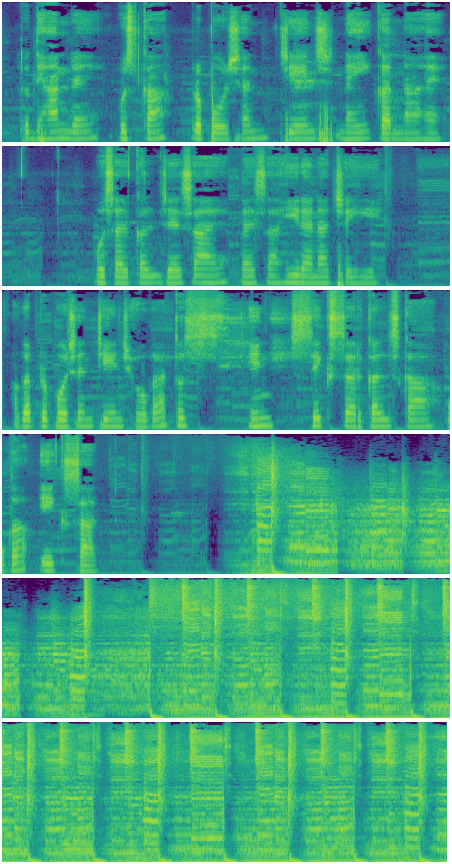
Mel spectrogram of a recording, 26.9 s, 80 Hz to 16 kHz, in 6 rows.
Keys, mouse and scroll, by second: 2.3-6.2 drag, 6.2-9.4 drag, 9.4-13.5 drag, 13.5 ctrl+z, 14.1-17.4 drag, 17.4-24.1 drag, 24.1-26.8 drag.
